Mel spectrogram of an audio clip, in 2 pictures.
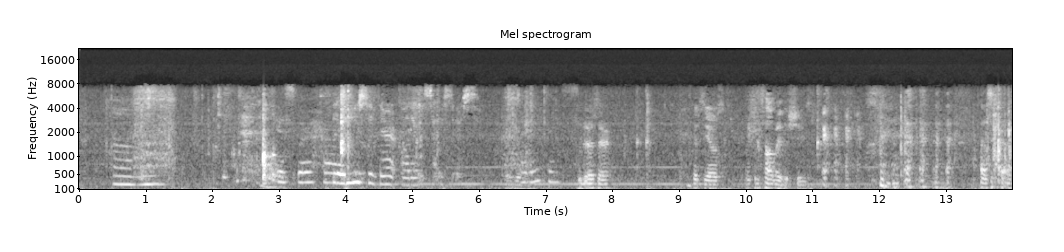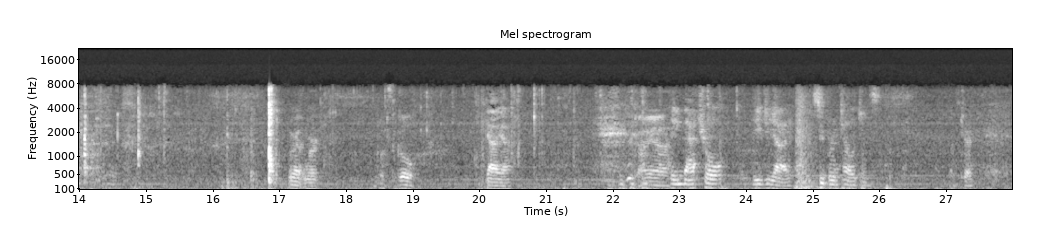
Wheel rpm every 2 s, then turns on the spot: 0, 0, 0, 0, 0, 0, 0, 0, 0, 0, 0, 0, 0, 0.
none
